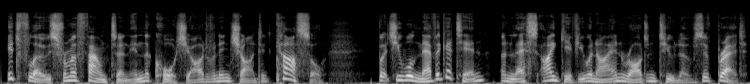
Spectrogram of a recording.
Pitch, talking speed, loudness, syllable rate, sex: 135 Hz, 240 wpm, -20 LUFS, 5.8 syllables/s, male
